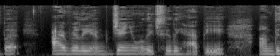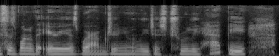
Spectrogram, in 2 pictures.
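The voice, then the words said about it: Smiling, happy-sounding voice. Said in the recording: “I'm smiling as I share this with you guys. I don't know if you can tell by my voice,”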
